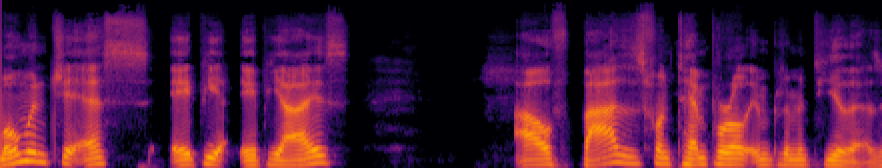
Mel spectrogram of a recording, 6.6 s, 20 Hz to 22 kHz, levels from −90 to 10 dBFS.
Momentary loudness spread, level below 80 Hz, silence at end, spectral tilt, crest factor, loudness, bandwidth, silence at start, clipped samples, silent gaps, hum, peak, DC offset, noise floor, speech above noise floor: 7 LU; -56 dBFS; 0 s; -6 dB/octave; 16 dB; -16 LUFS; 16.5 kHz; 0 s; under 0.1%; none; none; -2 dBFS; under 0.1%; -78 dBFS; 62 dB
